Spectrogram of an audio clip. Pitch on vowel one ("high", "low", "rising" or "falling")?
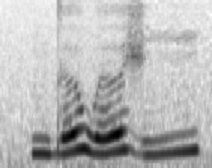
rising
